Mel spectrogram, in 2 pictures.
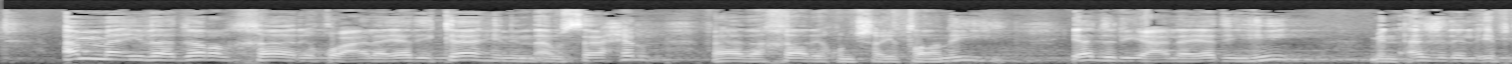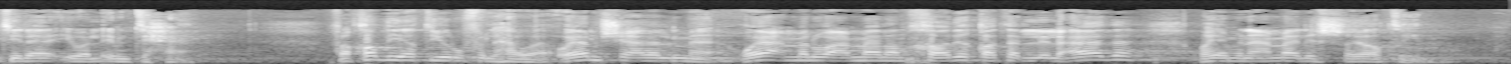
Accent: Egypt; وإن كان في بلادنا مصر الحمد لله تقريبا شبه الحمد لله بدأوا ينقرضوا

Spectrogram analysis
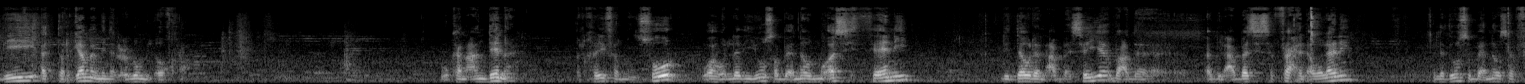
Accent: Egypt; زي الملاليم عندنا في مصر

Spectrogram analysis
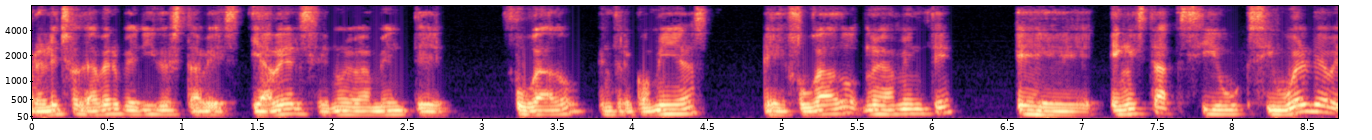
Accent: Peru; now in Spain; yo soy de Perú, soy diputado en el Parlamento de Cataluña

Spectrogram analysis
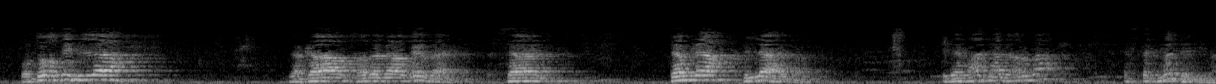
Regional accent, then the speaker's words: Yemen; also born or lived in Saudi Arabia; نعم أنا جاي من السعودية، إيش فيها؟ أنا أصلي يمني، قلت أنا جاي من اليمن أول قبل السعودية.

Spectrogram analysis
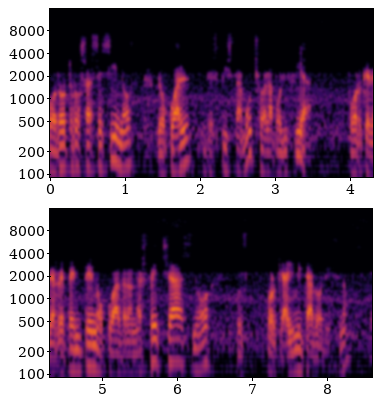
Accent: Galicia, Spain; yo soy gallego, yo viví, por desgracia, la llegada de la heroína a la Galicia de los años 80 y 90. Yo siempre he vivido en un barrio muy humilde, de trabajadores

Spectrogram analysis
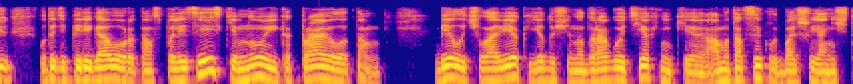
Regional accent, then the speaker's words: Russia; когда полицейские узнали, что мы из России

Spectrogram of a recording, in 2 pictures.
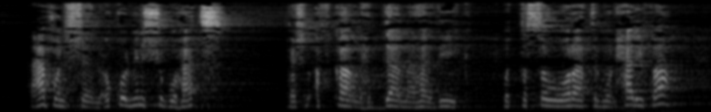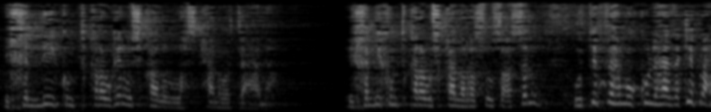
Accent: Algeria; حنا جزائريين ورم يهفوا بعضهم بعض

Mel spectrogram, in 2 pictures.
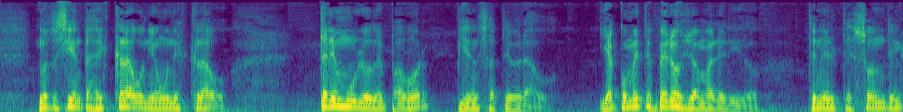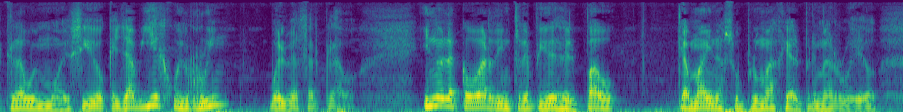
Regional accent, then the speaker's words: Colonia, Uruguay; de mi pueblo, de Colonia, Uruguay

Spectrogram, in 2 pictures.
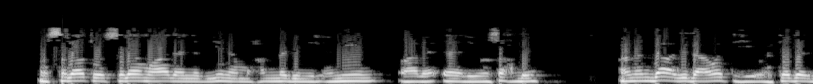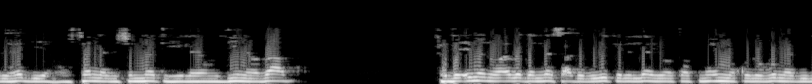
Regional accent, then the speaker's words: Egypt; هذه وسيلة مواصلات ظهرت في بلادنا مصر

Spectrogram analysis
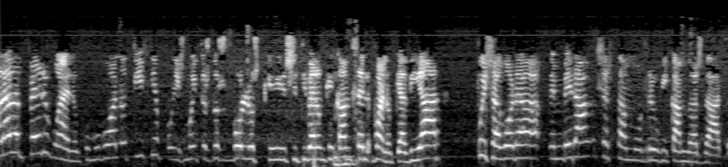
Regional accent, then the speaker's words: Galicia, Spain; Entón eu son galega e son portuguesa, entón eu emprego tamén o portugués como lingua, pois porque o sinto, porque me gusta e porque non podo falar de lingua nai só, é dicir, a miña lingua nai é o galego e é o portugués por igual, non?

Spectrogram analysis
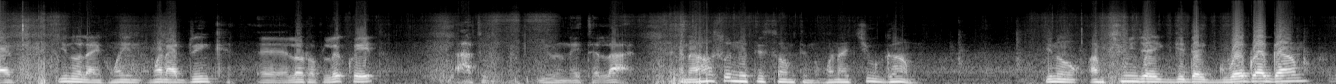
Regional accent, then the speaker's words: Ghana; moved away; ever since I came from Ghana, the closest I have drank was it's juice.

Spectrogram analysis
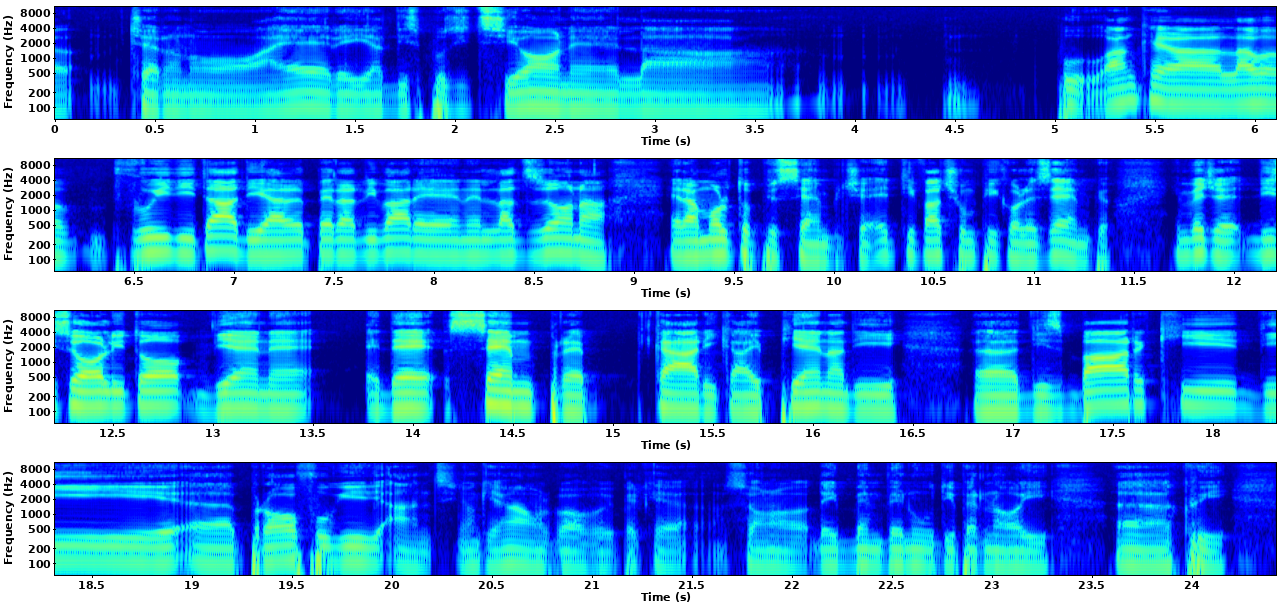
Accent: Cirò Marina, Calabria, Italy; io sono di quelle zone … ciao Pietro, sono di quelle parti, sono di Ciron Marina, che è poco distante da Cutro

